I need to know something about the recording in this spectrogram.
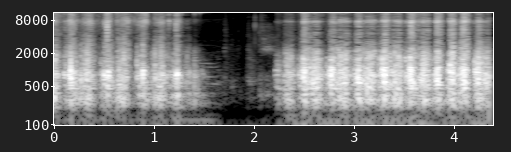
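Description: Jackfruit seeds rattling in water inside a plastic bottle that is being shaken hard back and forth, a rapid even run of knocks, several a second. The shaking rubs the red seed coats off the seeds. The rattling breaks off for about half a second partway through, then resumes.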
